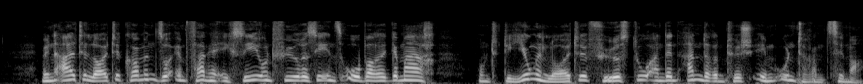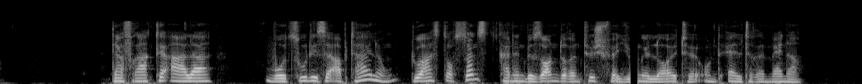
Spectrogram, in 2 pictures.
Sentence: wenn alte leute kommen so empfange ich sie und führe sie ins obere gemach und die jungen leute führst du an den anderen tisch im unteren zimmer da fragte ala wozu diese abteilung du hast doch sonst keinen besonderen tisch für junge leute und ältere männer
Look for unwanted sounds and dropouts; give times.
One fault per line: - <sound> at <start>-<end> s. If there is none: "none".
- dropout at 14.9-15.0 s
